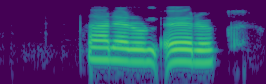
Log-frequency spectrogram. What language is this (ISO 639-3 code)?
isl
